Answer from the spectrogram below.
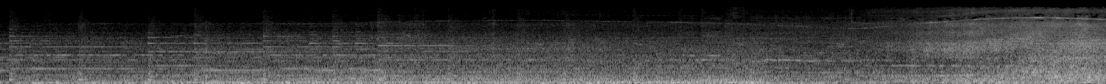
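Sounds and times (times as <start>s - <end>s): background music: 0.0s - 11.0s
street traffic rumble: 0.0s - 11.0s.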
